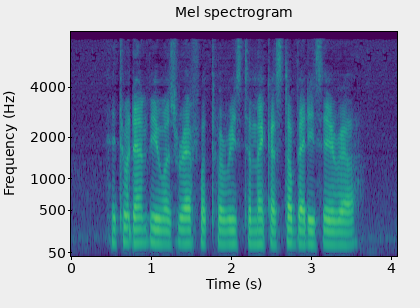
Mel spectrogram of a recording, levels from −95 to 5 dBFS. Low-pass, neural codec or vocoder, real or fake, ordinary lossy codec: none; codec, 16 kHz, 1.1 kbps, Voila-Tokenizer; fake; none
